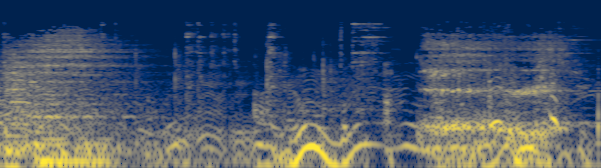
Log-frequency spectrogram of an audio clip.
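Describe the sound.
An elderly man lets out a long, loud, rough belch that wavers up and down in pitch over several seconds, layered over other dense sound.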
